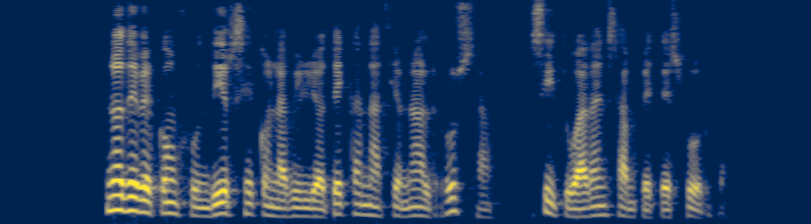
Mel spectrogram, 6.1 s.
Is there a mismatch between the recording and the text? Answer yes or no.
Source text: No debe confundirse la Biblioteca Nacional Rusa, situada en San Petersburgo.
yes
